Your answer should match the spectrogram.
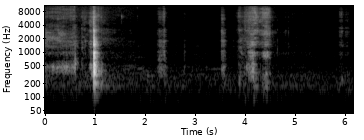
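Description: Pencil marking lines on a wooden board, a few faint short scratching strokes, with a single sharp knock about a second in.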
